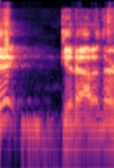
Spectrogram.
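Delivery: sudden, abrupt yelling. Live show host shouting at something to get out of there; yelling. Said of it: "Sorry for yelling".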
